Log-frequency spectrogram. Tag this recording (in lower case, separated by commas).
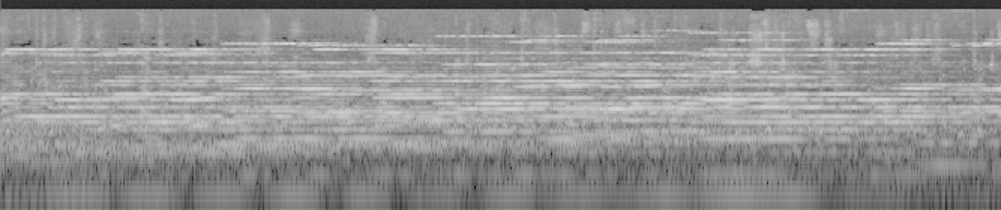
music, musical instrument, keyboard (musical)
